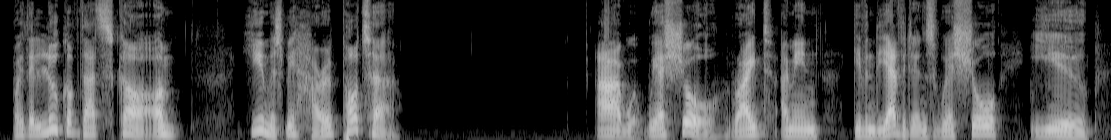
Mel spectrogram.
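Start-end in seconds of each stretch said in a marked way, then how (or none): 0.1-3.9 standard Southern British English accent, pitched up. Demonstrating how these characters say the line, in a standard southern british accent. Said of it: "they speak with a standard Southern British English accent".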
